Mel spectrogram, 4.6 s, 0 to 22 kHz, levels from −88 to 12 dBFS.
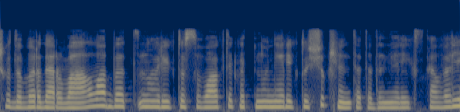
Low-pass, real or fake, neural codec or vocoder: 7.2 kHz; fake; codec, 16 kHz, 2 kbps, FreqCodec, larger model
